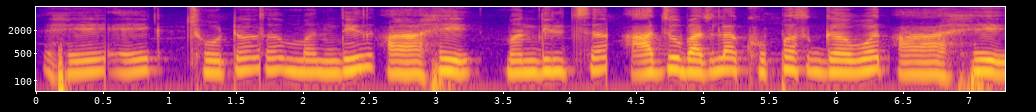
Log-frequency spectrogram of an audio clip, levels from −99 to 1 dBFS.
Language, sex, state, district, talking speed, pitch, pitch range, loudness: Marathi, male, Maharashtra, Sindhudurg, 80 wpm, 170 Hz, 160-185 Hz, -17 LUFS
